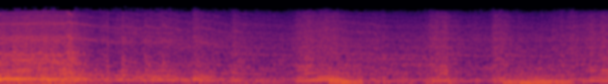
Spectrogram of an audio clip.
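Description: A racing car engine drops to a low, uneven burble as the car brakes for a slow corner.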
